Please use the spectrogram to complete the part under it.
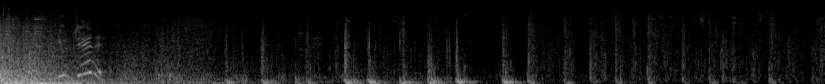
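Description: Footsteps thud on stone and wooden planks.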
